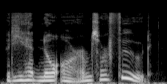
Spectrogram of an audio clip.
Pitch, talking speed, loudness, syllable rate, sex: 185 Hz, 250 wpm, -15 LUFS, 4.9 syllables/s, female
